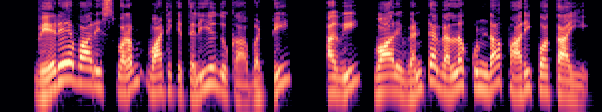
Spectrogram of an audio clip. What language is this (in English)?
Telugu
